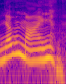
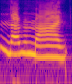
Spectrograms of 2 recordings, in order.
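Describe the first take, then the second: First: It is said in her normal voice. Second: It is said in a baby voice.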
